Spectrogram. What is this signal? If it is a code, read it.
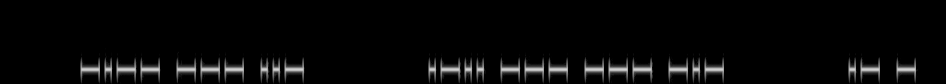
Morse code, heard as a keyed tone, about 20 wpm, 700 Hz. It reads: YOU LOOK AT
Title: 3x Word-Spacing - Sets of 3 Words - 20wpm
